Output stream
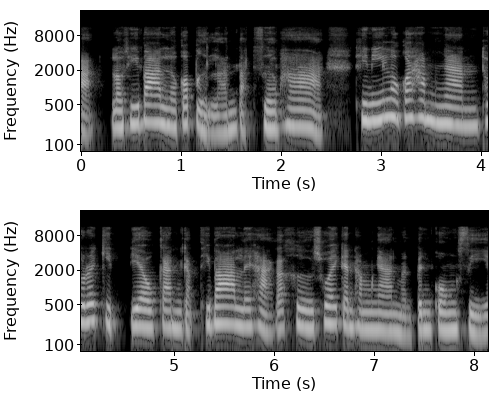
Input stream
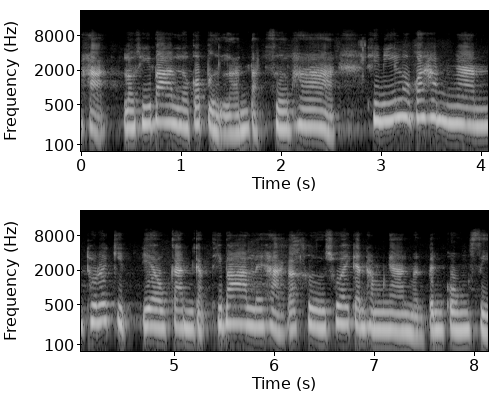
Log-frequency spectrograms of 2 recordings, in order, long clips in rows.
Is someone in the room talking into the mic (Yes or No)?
No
